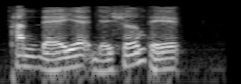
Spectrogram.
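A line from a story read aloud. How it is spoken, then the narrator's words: Smiling. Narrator (Vietnamese): Viên Thừa Chí mỉm cười nói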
